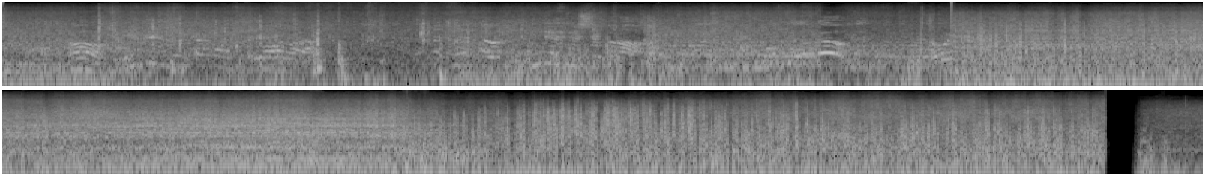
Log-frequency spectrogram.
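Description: Twin Honda outboard motors running at speed on a planing speedboat, a steady engine drone under rushing water and wind buffeting the microphone. The sound cuts off abruptly shortly before the end.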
